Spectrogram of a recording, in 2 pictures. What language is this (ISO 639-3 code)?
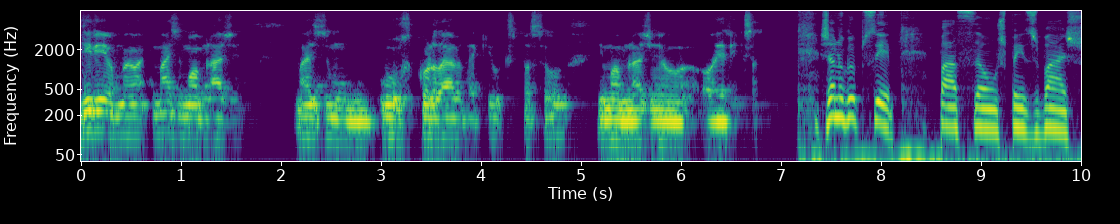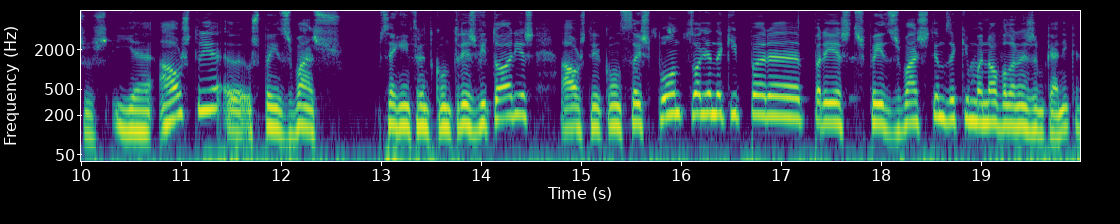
por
